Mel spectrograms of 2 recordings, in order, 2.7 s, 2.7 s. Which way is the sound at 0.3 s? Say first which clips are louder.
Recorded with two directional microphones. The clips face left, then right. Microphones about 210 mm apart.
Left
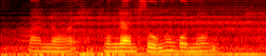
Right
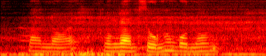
Left 3 dB; 10° left (ahead or behind).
